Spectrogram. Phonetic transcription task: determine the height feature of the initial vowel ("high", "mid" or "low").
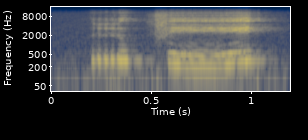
high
